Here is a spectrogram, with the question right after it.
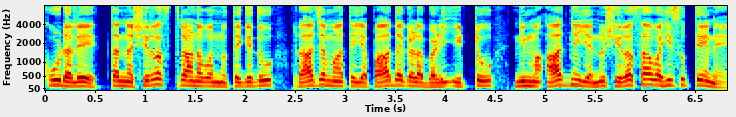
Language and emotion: Kannada, neutral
